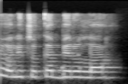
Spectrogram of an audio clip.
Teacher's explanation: وَلِتُكَبِّرُوا اللَّهَ سے را کو باریک کیجیے گا، لام جلالہ کو باریک نہیں کرنا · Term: ترقیق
